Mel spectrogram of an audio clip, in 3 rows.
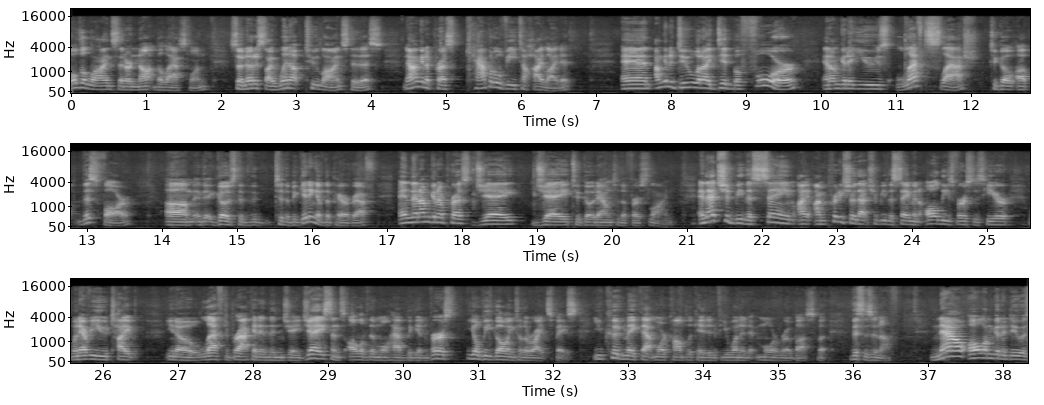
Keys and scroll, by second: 5.1 shift+v, 10.9 shift+[, 17.9 j, 18.7 j.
